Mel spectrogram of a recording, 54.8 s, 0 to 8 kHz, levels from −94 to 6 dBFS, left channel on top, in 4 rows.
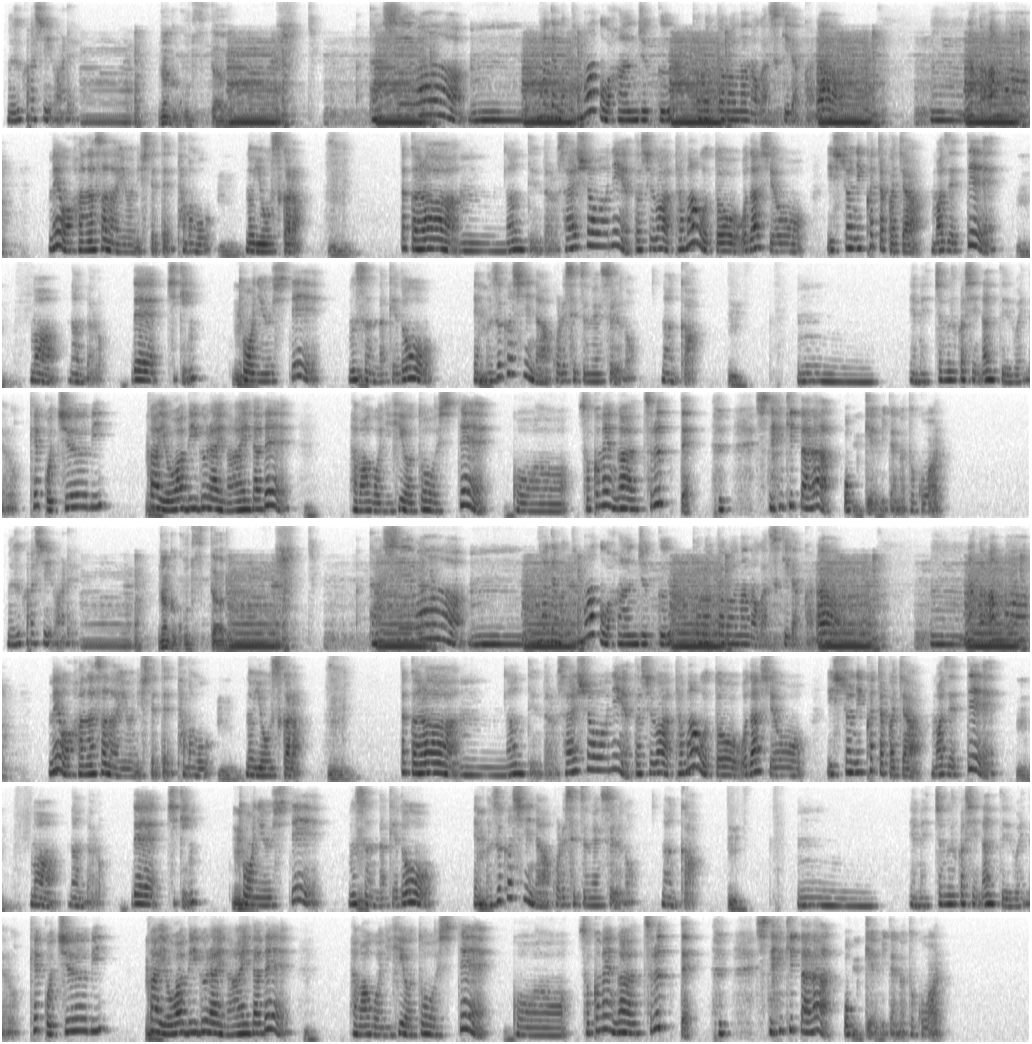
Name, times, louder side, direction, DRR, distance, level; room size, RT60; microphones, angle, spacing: voice 1, 0.1-1.0 4.9-9.0 9.2-11.2 12.4-13.7 14.3-16.5 16.9-17.7 18.0-18.2 19.0-24.3 24.7-26.9 27.8-28.7 29.1-30.0 30.6-31.6 32.0-33.1 33.7-35.8 36.2-36.6 38.0-39.1 39.5-42.5 43.1-44.9 45.8-47.6 47.9-49.9 50.2-50.3 50.6-53.6, equal, ahead, 0 dB, 0.4 m, -25 dB
sound 1, 1.0-1.9 2.3-3.9 4.3-5.9 6.3-7.8 8.2-9.8 10.2-11.8 12.2-13.8, equal, 25° left, 0.7 m, -23 dB
voice 2, 2.1-3.1 3.6-3.9 9.3-9.5 11.4-11.6 16.6-16.9 18.0-18.4 27.2-27.5 30.5-30.7 32.1-32.3 33.7-33.9 37.1-37.3 43.0-43.2 45.2-45.3 52.4-52.6, right 3 dB, 65° right, 4 dB, 0.4 m, -29 dB
2.4 x 2.2 x 2.4 m, 0.28 s
head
